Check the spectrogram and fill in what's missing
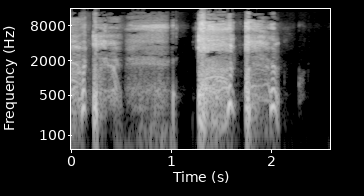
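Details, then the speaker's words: Adult who tested positive for COVID-19, diagnosed by an ER doctor with bronchitis; three harsh, wet-sounding coughs with throat clearing; cough. "i went to an er on friday thinking i had had a reaction to medication and it developed into this cough er doctor said you have bronchitis"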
